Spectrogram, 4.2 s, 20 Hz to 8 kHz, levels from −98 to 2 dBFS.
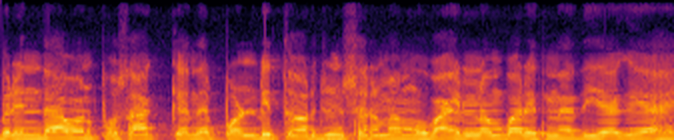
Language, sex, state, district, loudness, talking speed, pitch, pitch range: Hindi, male, Punjab, Fazilka, -14 LUFS, 170 wpm, 175 Hz, 165-185 Hz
